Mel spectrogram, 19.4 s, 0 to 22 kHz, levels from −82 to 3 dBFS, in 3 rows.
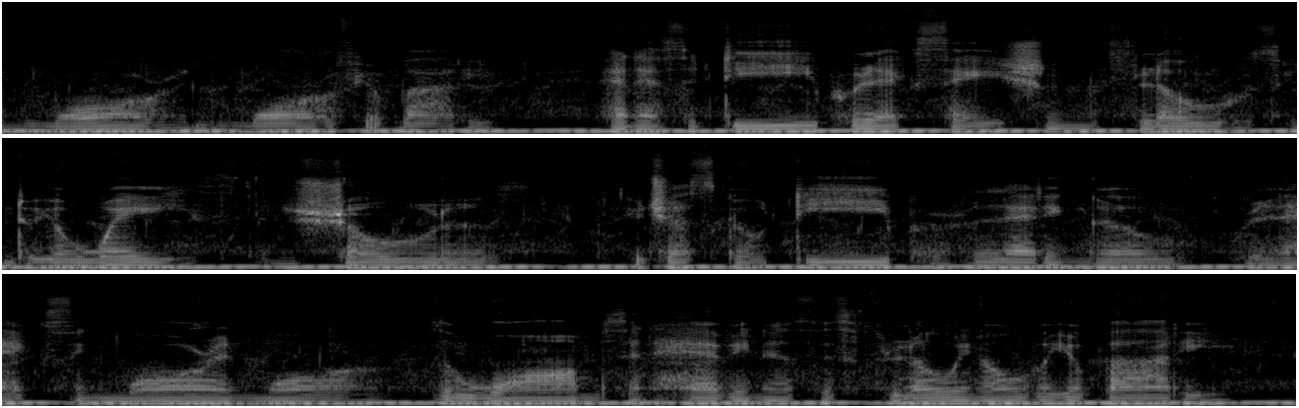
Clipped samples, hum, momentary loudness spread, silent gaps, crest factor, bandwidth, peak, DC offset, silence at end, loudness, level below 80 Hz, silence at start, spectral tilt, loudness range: under 0.1%; none; 7 LU; none; 24 dB; 18 kHz; -18 dBFS; under 0.1%; 0 s; -41 LUFS; -56 dBFS; 0 s; -6 dB/octave; 3 LU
